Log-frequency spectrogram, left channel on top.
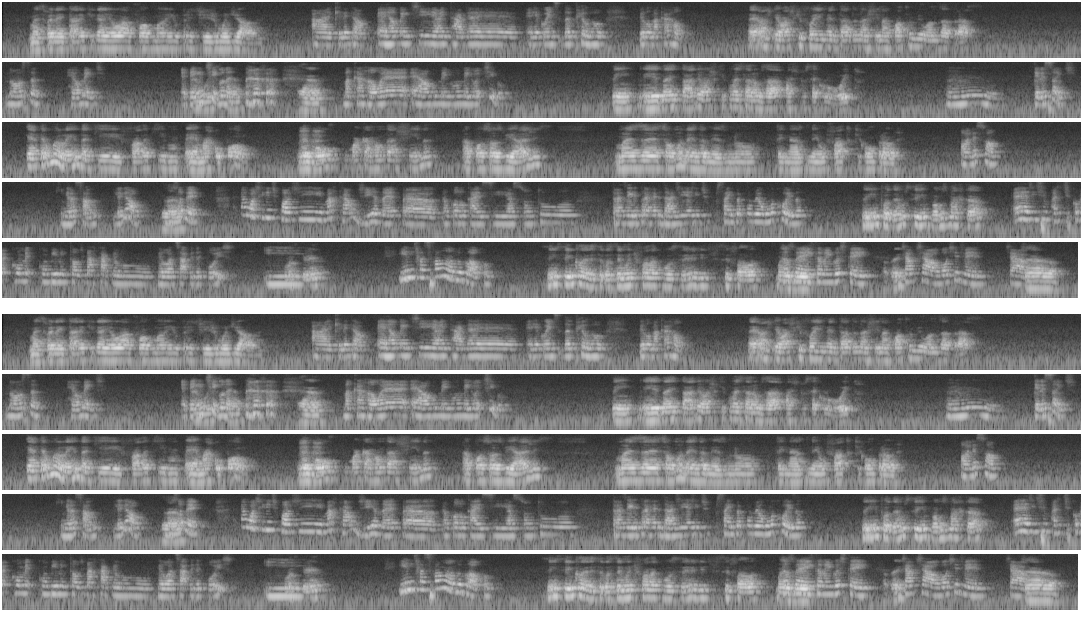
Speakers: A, on the right; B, on the left.
A: mas foi na Itália que ganhou a forma e o prestígio mundial, né?
B: Ai, que legal. É, realmente a Itália é, é reconhecida <laughs> pelo, pelo macarrão.
A: É, eu acho eu acho que foi inventado na China há 4 mil anos atrás.
B: Nossa, realmente. É bem
A: É muito
B: antigo, né?
A: tempo.
B: <laughs>
A: É,
B: Macarrão é, é algo mesmo meio antigo.
A: sim. E na Itália eu acho que começaram a usar a partir do século oito.
B: Hum, interessante.
A: Tem até uma lenda que fala que é, Marco Polo levou
B: Uhum,
A: o macarrão da China após suas viagens Mas é só uma lenda mesmo, não tem nada, nenhum fato que comprove.
B: olha só, que engraçado. Legal, bom
A: É.
B: saber. É, Eu acho que a gente pode marcar um dia, né, pra, pra colocar esse assunto, trazer ele pra realidade e a gente sair pra comer alguma coisa.
A: Sim, podemos sim, vamos marcar.
B: É, a gente, a gente come- come- combina então de marcar pelo, pelo WhatsApp depois. E,
A: Ok.
B: e a gente vai se falando, Glauco.
A: Sim, sim, Clarissa, gostei muito de falar com você. A gente se fala mais
B: Também,
A: vezes,
B: também gostei.
A: tá bem?
B: Tchau, tchau. Bom te ver. Tchau.
A: Tchau.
